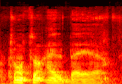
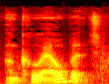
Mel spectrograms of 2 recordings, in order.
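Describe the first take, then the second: First: Tonton Albert said softly in French, Albert as al-BAIR; French way of saying the name; French pronunciation. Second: Uncle Albert the English way, with a sounded t; English pronunciation. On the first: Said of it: "I also have a French uncle". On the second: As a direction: say it plainly in English. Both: Shown as a demonstration.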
